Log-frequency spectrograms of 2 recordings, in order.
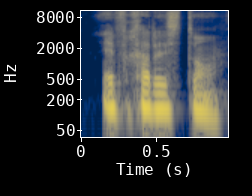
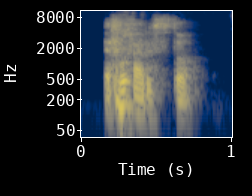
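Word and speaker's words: Evcharisto (Ευχαριστώ): Evcharisto. – Ja. Evcharisto.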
